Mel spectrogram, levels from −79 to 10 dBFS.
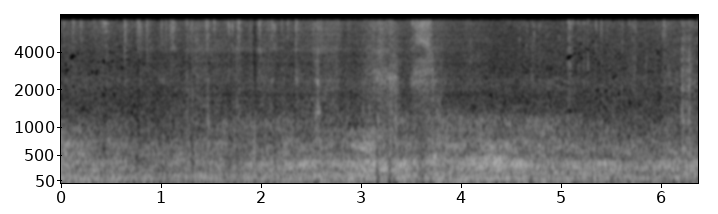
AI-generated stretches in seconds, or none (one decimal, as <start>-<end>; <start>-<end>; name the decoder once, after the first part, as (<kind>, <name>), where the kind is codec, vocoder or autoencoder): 0.8-4.3 (autoencoder, DAC-VAE)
